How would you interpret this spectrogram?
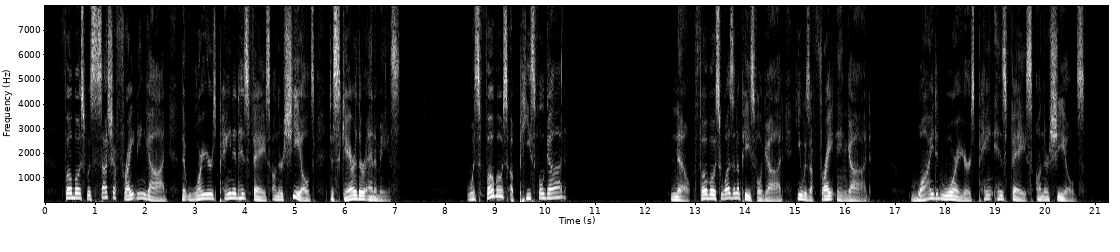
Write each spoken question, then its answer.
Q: Why did warriors paint his face on their shields?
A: Warriors painted his face on their shields to scare their enemies.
